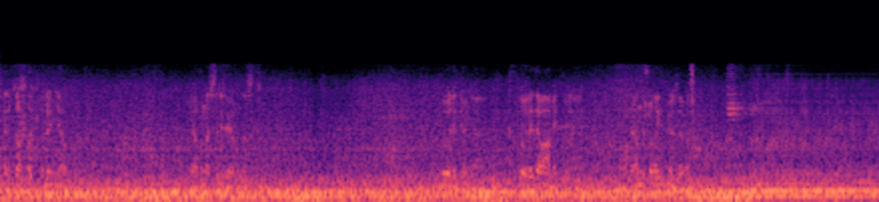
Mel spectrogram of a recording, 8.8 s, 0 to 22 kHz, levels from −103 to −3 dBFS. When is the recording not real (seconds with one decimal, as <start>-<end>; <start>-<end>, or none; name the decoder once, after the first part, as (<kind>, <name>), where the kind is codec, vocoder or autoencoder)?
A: 7.5-8.8 (vocoder, HiFi-GAN)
